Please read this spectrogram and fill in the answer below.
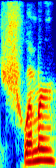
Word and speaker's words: Schwimmer: Is it Schwimmer?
